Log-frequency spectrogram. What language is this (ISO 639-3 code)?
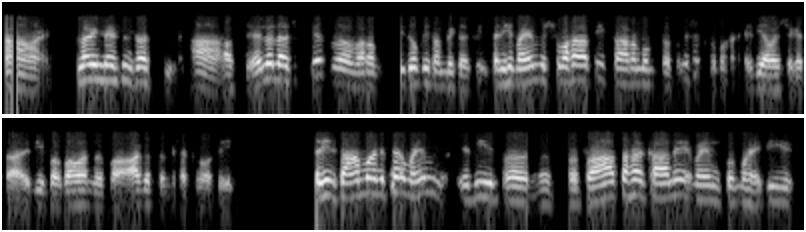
san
